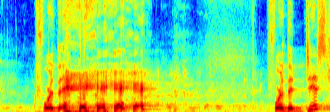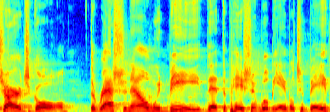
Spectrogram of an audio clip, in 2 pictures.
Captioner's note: laughter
